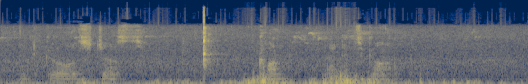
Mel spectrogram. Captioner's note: pops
